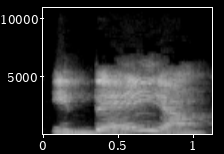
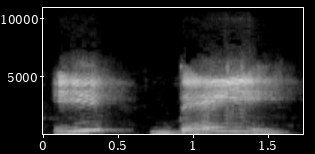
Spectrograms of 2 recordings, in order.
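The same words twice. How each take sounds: First: Said in the usual way. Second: "Ideia" syllable by syllable, stressed second syllable; teacher sounding out "Ideia" in separate syllables, louder on DEI; split into syllables. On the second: Shown as a demonstration. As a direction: break "Ideia" into i, dei, a, punching DEI. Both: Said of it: "o forte é na segunda sílaba".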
